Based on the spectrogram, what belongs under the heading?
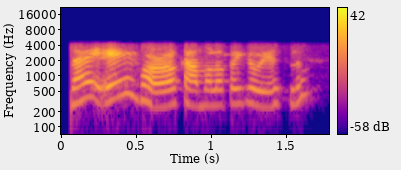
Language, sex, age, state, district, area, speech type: Assamese, female, 30-45, Assam, Dibrugarh, urban, conversation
